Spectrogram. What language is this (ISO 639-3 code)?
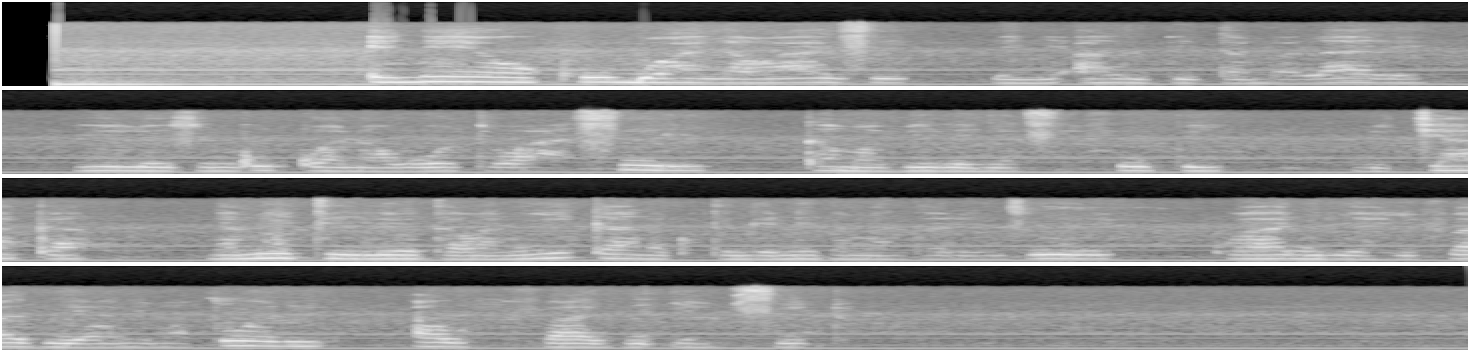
swa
